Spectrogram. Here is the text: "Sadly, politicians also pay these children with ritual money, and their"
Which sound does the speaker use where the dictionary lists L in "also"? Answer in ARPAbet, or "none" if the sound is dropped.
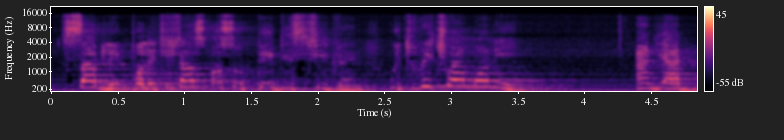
L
